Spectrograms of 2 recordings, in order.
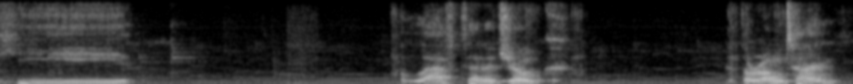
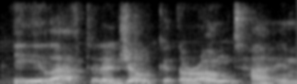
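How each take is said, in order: First: It is said in the speaker's natural voice. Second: It is said in a put-on old woman's voice.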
